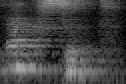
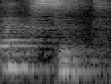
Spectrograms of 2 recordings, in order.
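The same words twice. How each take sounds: First: The x sounds like 'ks'. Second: The same.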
